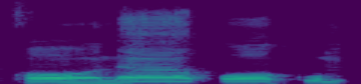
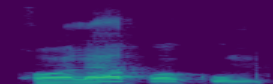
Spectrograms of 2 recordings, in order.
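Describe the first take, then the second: First: A vowel is stretched to two beats. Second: Each vowel is held for one short beat. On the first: The speaker calls it wrong. "Kalau dua harokat kan khalaqakum, tapi itu kan nggak boleh ya" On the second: The speaker calls it right. "satu harokat"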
